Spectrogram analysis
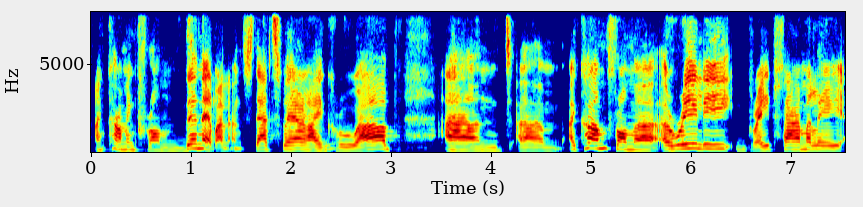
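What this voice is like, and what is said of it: Dutch accent. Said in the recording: “my accent is Dutch”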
